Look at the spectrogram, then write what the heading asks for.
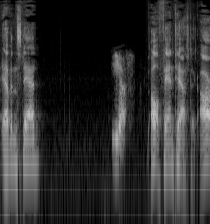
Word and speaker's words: Evenstad: s and do I have the name pronounced right evad yes oh fantastic all right glad I got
